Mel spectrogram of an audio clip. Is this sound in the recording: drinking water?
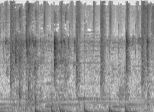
yes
